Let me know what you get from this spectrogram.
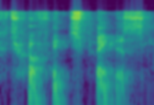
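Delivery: slow, laughing through the last words; real laughter breaking into the punchline. Real, not acted. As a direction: crack up while landing the joke.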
